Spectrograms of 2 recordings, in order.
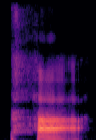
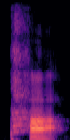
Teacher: when you make a pa, you feel that puff of air in front of your mouth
